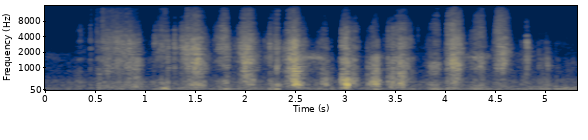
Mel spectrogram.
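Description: A knife saws through a crusty bread roll for a milanesa torta, giving a run of rough, crunchy scraping strokes that rise and fall in a steady back-and-forth rhythm, close up with no talking.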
